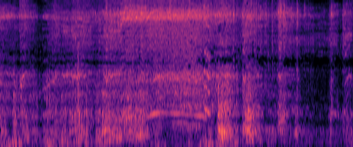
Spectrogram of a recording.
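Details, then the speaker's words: Small electric RC truck running outdoors with a failing steering servo after hard jump landings: irregular sharp clicks cut through the high motor whine, and the servo is nearly dead. "Yeah, that servo, you guys hear it clicking? It's pretty much dead."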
